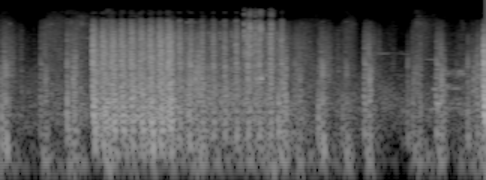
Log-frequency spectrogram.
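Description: Rapid gunfire crackles in short bursts.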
